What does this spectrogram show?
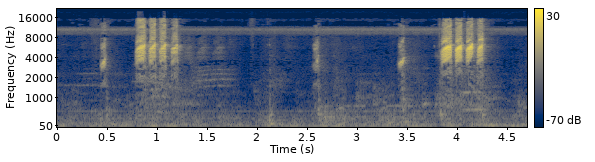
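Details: Flowerpecker song used as a lure to make other birds sing: two short bursts of four to five quick, piercing high notes, with separate single sharp chips in between.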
